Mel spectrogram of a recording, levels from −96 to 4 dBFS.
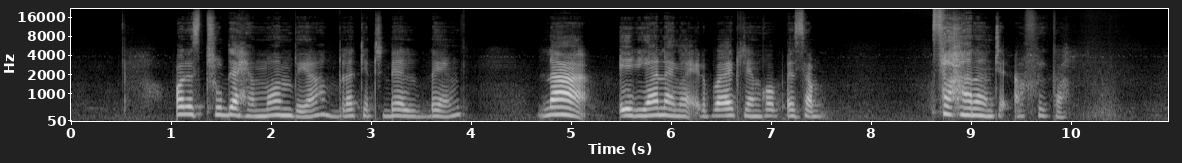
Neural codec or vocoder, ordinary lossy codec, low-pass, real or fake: codec, 44.1 kHz, 1.7 kbps, Pupu-Codec; none; none; fake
